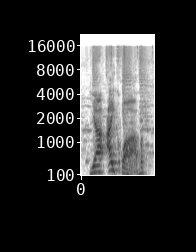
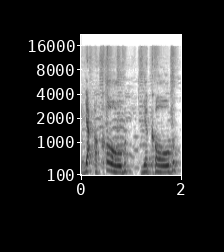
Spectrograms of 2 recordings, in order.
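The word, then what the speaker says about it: יעקב: And some people say Yacob, but we pronounce it in Paleo Hebrew, which is Yaquab. Now, there's some who pronounce the Ayan character, the E, so they'll say Yaquab.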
